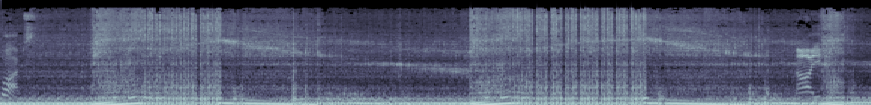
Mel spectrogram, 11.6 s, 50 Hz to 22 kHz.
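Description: A 600hp 2JZ-powered Commodore drag car revs hard through open race pipes, loud and close, with two long rising and falling blasts separated by rough, crackling idle.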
